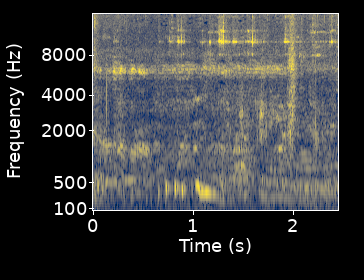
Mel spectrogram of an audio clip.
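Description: Pigeons in an Andhra pigeon loft give soft, low cooing calls in a short burst, close by, with someone talking over them.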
